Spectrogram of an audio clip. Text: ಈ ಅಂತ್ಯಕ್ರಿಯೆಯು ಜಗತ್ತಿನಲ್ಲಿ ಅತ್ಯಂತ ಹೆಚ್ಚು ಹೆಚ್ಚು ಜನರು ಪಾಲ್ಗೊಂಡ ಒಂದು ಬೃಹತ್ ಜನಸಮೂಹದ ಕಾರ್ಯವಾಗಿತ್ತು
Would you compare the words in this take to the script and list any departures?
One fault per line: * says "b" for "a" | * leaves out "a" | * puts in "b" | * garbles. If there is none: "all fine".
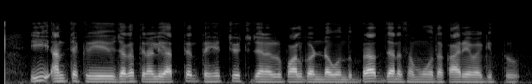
all fine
